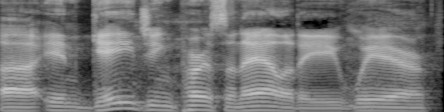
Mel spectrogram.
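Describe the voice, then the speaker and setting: A man's voice: sits low, slow, pushed and bright, clean tone. A middle-aged man hosting a casual chat in a folksy way, repeating his phrases for emphasis. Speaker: host, interviewer.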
